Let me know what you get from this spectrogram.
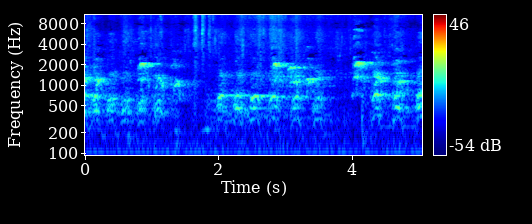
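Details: German Shepherd tested for guarding ability, first run started cold without warming up: rapid, fairly regular barking at more than three per second, mixed with occasional human speech over a low hum.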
